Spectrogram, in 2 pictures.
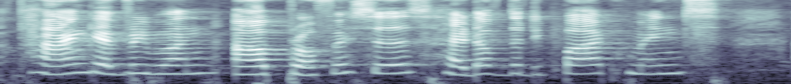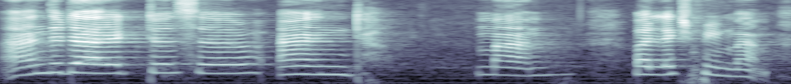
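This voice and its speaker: Young woman, from India, medical student, formal thank-you speech, high bright voice, earnest. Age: young adult. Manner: earnest, formal, quotes sayings, some restarts.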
